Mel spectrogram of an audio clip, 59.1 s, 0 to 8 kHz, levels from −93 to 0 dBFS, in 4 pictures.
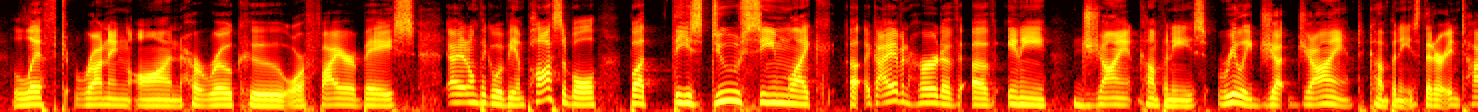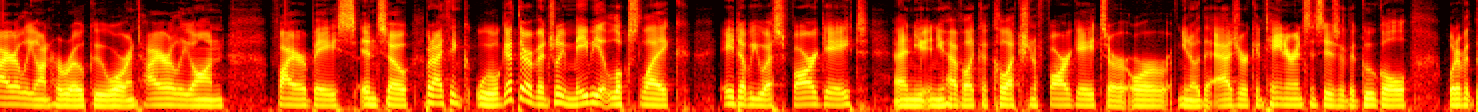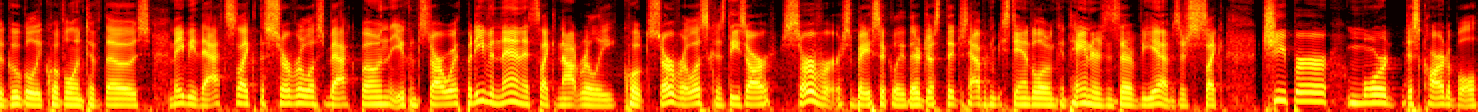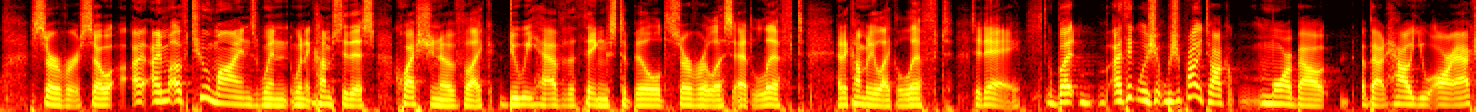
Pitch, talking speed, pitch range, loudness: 130 Hz, 175 wpm, 120-145 Hz, -19 LUFS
